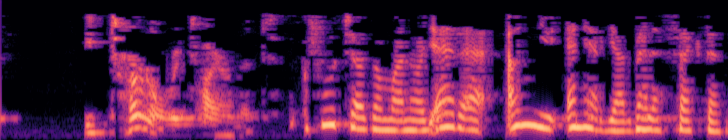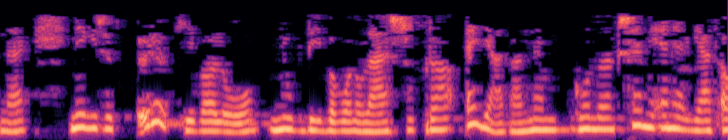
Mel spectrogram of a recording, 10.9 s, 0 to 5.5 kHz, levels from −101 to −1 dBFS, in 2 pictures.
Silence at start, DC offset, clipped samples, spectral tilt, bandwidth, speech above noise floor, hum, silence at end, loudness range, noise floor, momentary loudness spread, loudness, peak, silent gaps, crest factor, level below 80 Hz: 0 s; under 0.1%; under 0.1%; -10.5 dB/octave; 4.3 kHz; 56 dB; none; 0 s; 2 LU; -76 dBFS; 9 LU; -20 LUFS; -2 dBFS; none; 18 dB; -70 dBFS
